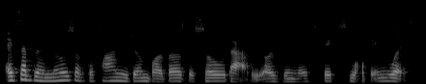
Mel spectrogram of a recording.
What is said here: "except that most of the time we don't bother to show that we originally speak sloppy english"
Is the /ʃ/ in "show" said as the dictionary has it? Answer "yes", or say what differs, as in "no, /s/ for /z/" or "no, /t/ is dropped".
no, /s/ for /ʃ/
